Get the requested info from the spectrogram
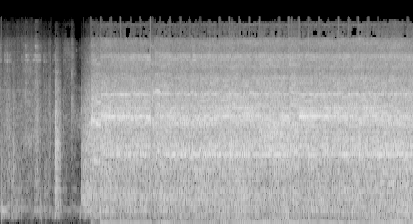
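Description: Makita rotary polisher with a foam buffing pad starting up about two seconds in, then running steadily with a high motor whine while it cuts and buffs fresh paint on a steel boot lid. A few light handling knocks come before it starts.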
